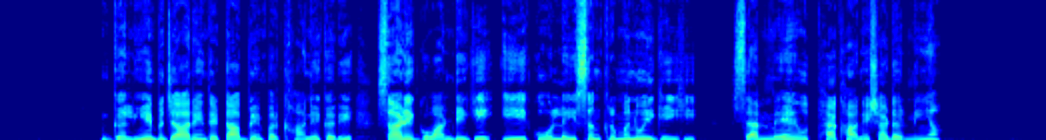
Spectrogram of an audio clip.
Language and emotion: Dogri, fearful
